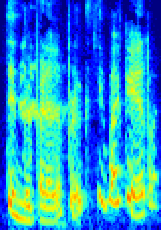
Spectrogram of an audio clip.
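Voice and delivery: laughing, fast, quoting the grandma; laughing quote. Retold or imitated. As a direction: giggle through the line. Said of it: "que hasta dice la abuelita".

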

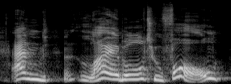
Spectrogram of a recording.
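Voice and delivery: put-on remonstrating old Scrooge. A narrator's reading. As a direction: plead your case with the spirit. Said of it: "Scrooge remonstrated".

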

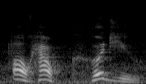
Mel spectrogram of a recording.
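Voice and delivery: put-on a girl horrified at the bird; frightened cry. A narrator's reading. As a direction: Jane crying out as the fire spreads. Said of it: "cried Jane".

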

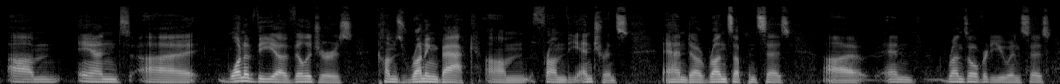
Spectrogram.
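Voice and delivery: ordinary talk

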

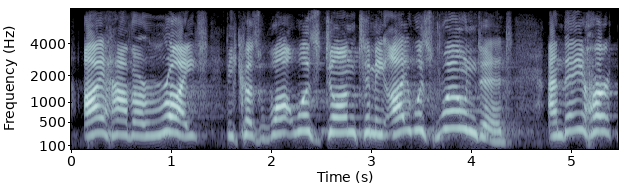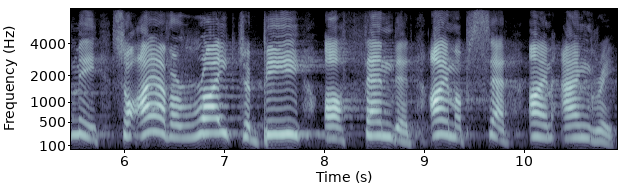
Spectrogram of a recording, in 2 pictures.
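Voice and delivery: loud, slow, wounded indignation; a hurt man working himself up into anger; indignant anger. Acted. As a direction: insist on your right to be offended. Voicing the wounded, offended self.

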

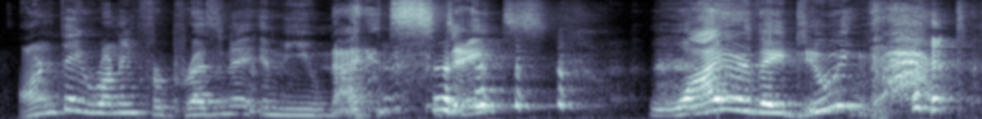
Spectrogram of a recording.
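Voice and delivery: incredulous, laughing, slowing down; baffled friends cracking up; laughing disbelief. Retold or imitated. Mexican friends mocking the candidates, laughing in disbelief. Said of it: "my Mexican friends said".

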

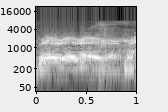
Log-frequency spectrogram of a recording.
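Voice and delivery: imitated mean devil ranting; mock a devil's wordless scolding; lightly voiced devil ranting in nonsense syllables. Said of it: "like mean like that".

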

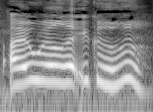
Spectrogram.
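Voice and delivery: high words stretched by a yawn. Real, not acted. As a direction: say it right through a yawn. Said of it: "I keep yawning".

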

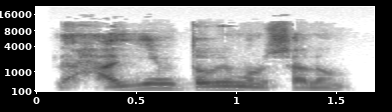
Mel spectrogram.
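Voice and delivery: ordinary delivery

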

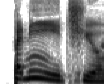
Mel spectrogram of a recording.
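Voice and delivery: Pinocchio said pin-EE-chee-oh; deliberate mispronunciation. Shown as a demonstration. Joking about a pepper, Pinocchio as pin-EE-chee-oh. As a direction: say Pinocchio to rhyme with Benicio. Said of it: "I like to say Pinocchio".

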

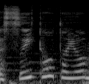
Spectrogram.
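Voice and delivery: lightly voiced cute Hakata girl. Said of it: "要は可愛い女の子が".

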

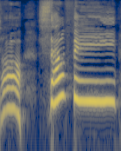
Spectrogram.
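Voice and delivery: very high, drawn-out excited squeal; squealed selfie call. Retold or imitated. One woman squeals to the group for a selfie, very high and drawn out. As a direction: shriek it like a giddy friend spotting a photo op.

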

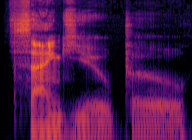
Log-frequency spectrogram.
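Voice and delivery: grateful but mopey; gloomy Eeyore. A narrator's reading.

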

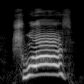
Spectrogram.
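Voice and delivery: high, loud summoning shout; calling out. Retold or imitated. Captain summoning Schwoz to the phone, loud call. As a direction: holler the name for someone off-screen.

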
